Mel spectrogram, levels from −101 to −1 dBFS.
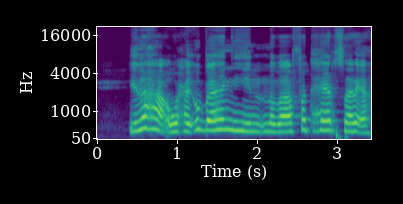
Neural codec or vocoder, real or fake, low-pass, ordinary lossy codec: vocoder, 44.1 kHz, 128 mel bands, Pupu-Vocoder; fake; none; none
